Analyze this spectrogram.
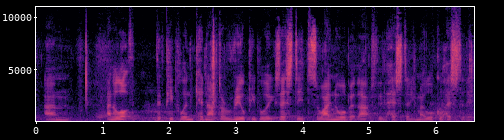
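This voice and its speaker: A man with a West Highland Scottish accent talks at a very fast pace in a medium pitch, his flat, monotone delivery marked by big swings in loudness over noticeable background noise. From Scotland, Argyll. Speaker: stage actor. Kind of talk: casual interview.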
